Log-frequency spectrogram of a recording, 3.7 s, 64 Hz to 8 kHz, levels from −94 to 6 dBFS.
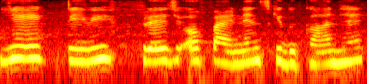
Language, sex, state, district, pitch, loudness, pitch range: Hindi, female, Uttar Pradesh, Hamirpur, 245 Hz, -15 LUFS, 230-265 Hz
